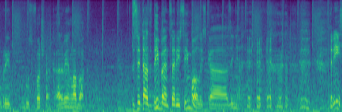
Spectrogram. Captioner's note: laughs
